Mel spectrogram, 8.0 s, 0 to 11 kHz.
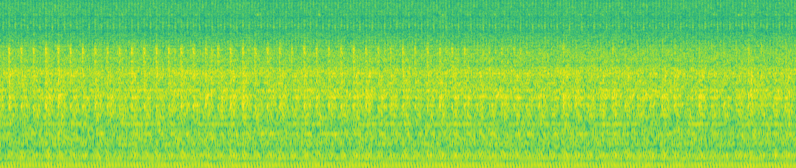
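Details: Volkswagen Polo sedan at -1°C cold idle after standing 19 hours: steady fast ticking knock, about 160 per minute, over an even engine hum; cold-start engine knock, cause unknown.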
